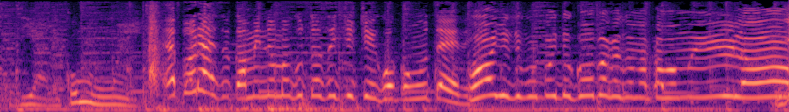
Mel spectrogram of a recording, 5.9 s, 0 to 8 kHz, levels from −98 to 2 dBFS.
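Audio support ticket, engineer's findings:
No faults found on listening: no dropouts, clicks, distortion, level jumps or timing irregularities could be heard at any point in the signal.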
